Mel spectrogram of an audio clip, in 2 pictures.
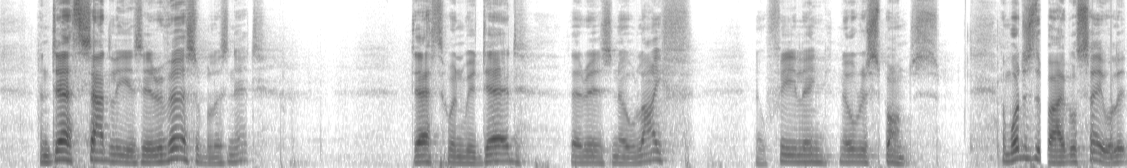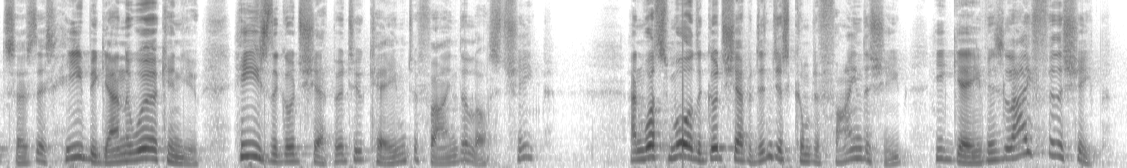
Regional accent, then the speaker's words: Connah's Quay, Wales, United Kingdom; Now, I come from Corners Quay in North Wales. So I'm really, though I'm Welsh, I have to say I know very little about sheep.

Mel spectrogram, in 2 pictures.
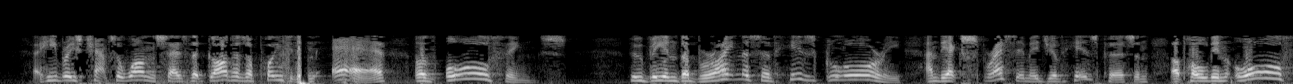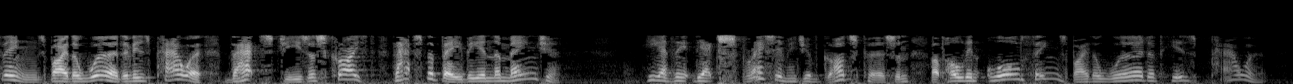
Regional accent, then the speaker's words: Wrexham, Wales, United Kingdom; were out near Wrexham, my hometown, and they were out in the fields with metal detectors searching for treasure.

